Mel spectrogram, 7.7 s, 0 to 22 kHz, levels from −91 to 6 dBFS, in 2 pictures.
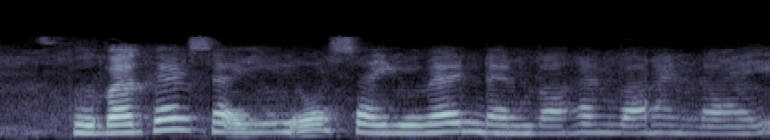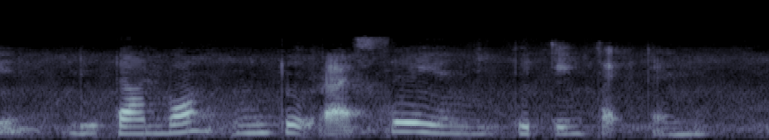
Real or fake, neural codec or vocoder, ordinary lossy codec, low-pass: fake; codec, 16 kHz, 2 kbps, FreqCodec, larger model; MP3, 64 kbps; 7.2 kHz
